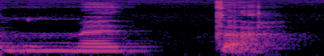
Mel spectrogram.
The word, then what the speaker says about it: metta: aujourd'hui euh nous allons faire la pratique de metta metetta metta metetta qui s'écrit M e TT et qui avec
